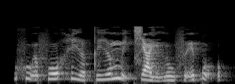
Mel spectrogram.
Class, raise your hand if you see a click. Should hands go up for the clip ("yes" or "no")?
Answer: no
